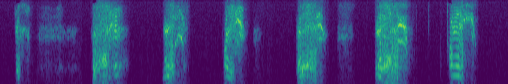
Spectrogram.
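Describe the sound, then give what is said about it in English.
Sneeze-like bursts from a person, a rapid series of several sharp, explosive blasts spaced at fairly even intervals, with fainter breathy sounds between the first few. “told y'all I was going to sneeze soon, and y'all didn't listen to it. So there you go.”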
